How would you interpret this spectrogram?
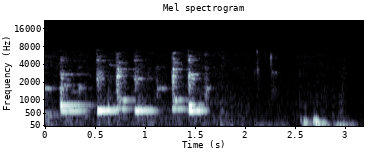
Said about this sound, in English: My phone is being obnoxious. Actually, I'll be right back.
